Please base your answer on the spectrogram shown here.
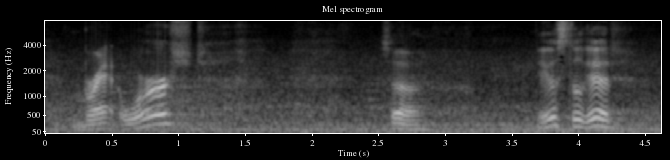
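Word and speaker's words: Bratwurst: lunch before starting the tour had a a brat verse sausage cuz I thought well when in Rome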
